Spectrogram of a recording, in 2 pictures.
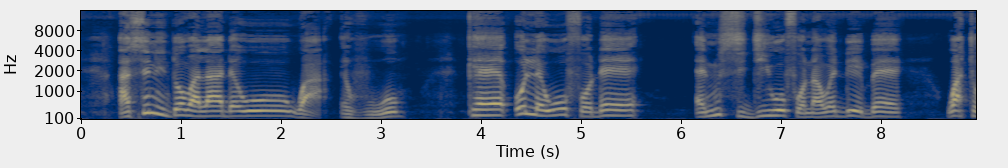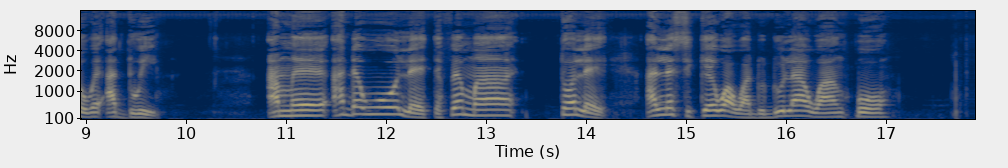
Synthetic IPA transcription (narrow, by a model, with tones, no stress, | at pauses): a˨si˦nĩ˨d̪ɔ˦wa˨la˦ɖɛ˦wo˦wa̰˨ | ɛ˨ɦu˨wo˦ | kɛ˦wo˦lɛ˨wo˦fɔ˨ɖɛ˦ | e˨nũ˦si˨d͡ʑi˦wo˦fɔ˨nã˨wɛ˦ɖe˦˨bɛ˦ | wo˦a˦t͡ʃɔ˦wɛ˦ʔa˨d̪o˨e˨ | a˨mɛ̃˨a˨ɖɛ˦wo˦lɛ˨t̪ɛ˨ɸɛ˦mã˦ | t̪ɔ˦lɛ˨ | a˨lɛ˦si˨kɛ˦wo˦a˨wo˨a˨ɖo˨ɖo˦la˦wo˦a˨ŋ̩˦k͡pɔ˦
